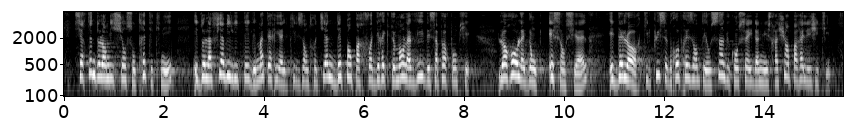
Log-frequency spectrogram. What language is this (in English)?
French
